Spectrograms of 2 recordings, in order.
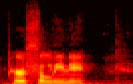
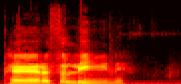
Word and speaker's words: Paraselene: the paraselene or oh paraselene I remember the comment about it he said I have to say it like an Italian so parisel there was that right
